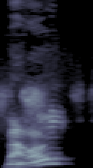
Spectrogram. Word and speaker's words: Wirral: Wirral? – Yeah. – Like squirrel? – Yeah, it's pronounced the Wirral.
